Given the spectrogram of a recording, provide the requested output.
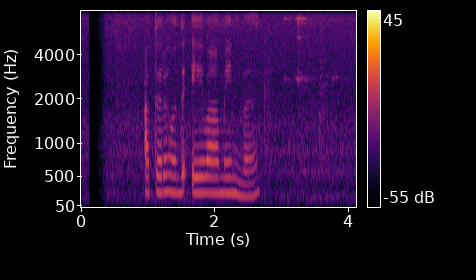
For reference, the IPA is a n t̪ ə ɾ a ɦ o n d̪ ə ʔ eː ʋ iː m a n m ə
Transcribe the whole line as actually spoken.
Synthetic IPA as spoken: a t̪ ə ɾ ə ɦ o n d̪ ə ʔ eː ʋ aː m e n m ə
